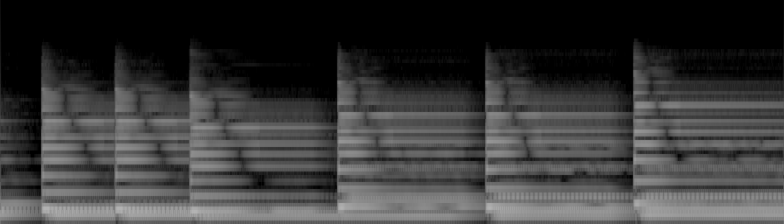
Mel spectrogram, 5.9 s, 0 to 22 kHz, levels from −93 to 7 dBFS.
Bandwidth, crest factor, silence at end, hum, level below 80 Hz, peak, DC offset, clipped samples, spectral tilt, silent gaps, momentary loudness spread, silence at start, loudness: 9 kHz; 14 dB; 0 s; none; -86 dBFS; -16 dBFS; under 0.1%; under 0.1%; -6.5 dB/octave; none; 7 LU; 0 s; -32 LUFS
